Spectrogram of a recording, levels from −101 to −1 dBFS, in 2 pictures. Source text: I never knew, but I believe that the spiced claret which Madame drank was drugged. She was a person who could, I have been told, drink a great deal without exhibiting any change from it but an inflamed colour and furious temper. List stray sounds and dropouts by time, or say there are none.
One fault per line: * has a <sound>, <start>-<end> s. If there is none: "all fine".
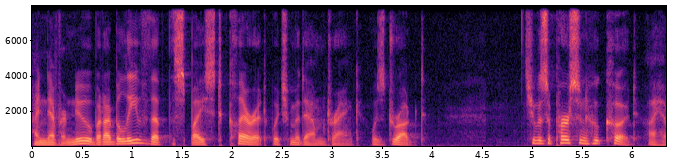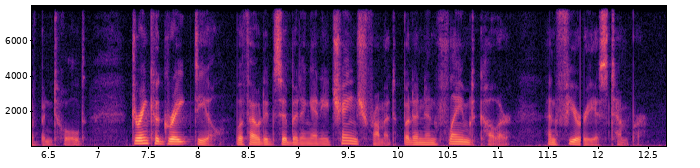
* has a dropout, 11.8-11.9 s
